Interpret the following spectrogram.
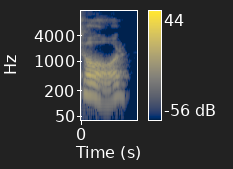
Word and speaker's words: Hoare: And I mean, it's not a whore as a prostitute, but the pronunciation is like the whore as in prostitute. This is Hoare for the petitioners, James Laddie QC and Sarah Hannett, instructor by Messrs.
